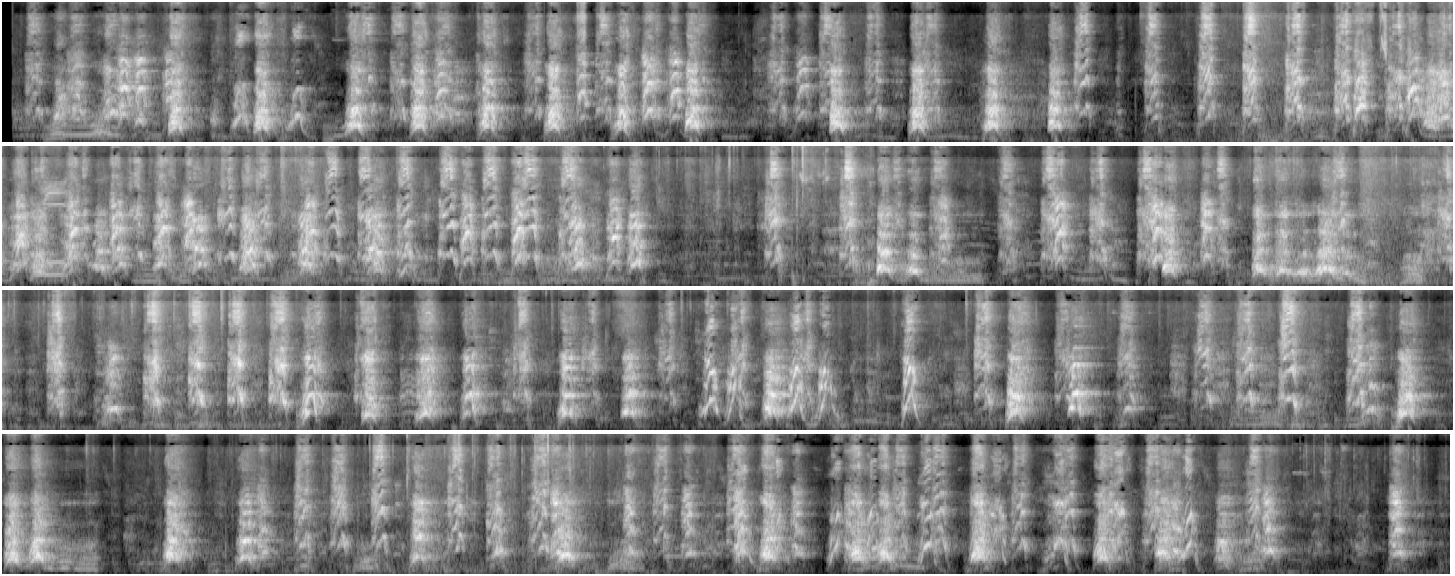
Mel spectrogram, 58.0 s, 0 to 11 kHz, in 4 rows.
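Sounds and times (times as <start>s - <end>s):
dogs barking: 0.1s - 21.2s, 22.1s - 58.0s.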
